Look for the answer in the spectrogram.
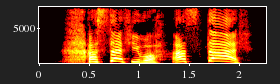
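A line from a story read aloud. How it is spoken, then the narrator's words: Urgent shout. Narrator (Russian): крикнула Робин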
